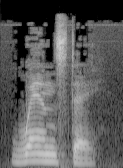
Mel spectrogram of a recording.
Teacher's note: If we say all the sounds, it looks like Wednesday, but the D is silent.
